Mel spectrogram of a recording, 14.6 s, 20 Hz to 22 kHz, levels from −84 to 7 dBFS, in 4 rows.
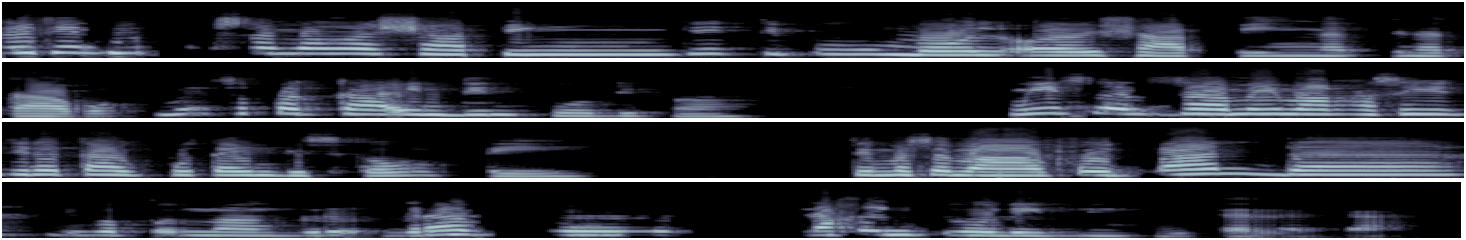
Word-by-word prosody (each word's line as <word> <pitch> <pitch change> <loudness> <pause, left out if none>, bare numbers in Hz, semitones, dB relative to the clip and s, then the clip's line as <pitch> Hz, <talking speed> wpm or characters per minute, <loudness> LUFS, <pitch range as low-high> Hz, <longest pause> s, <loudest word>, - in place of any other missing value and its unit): kahit 415 +1 +1
hindi 410 -1 0
po 405 - -40
sa 390 -1 -2
mga 360 -1 +3
shopping 290 -2 +1
di 340 +1 -5
tipong 315 -1 -4
mall 270 -1 +4
or 240 0 +3
shopping 210 -2 -3
na 205 - -5
tinatawag, 190 -3 -4
may 320 +3 -4
sa 370 +1 -10
pagkain 325 -5 +2
din 280 0 -1
po, 205 -7 -6
'di 190 0 -11
ba? 170 -3 -12 0.7
Minsan 360 +1 +1
sa 330 +1 +5
may 335 - +4
mga 320 -2 +3
kasi 325 +2 0
yung 300 - -10
tinatawag 285 -3 +2
po 265 - -1
tayong 255 -2 +2
discount, 230 +1 -4
eh, 180 0 -8 0.6
'di 270 - -1
ba, - - +5
sa 275 - +4
mga 230 -1 +6
foodpanda, 295 +4 +3 0.4
'di 255 - -18
ba, - - +1
po - - -6
mga 235 -2 -3
gra 235 +3 -3
Grab 275 +6 +2 0.2
food, - - 0 0.3
laking 275 +1 0
tulong 225 -4 0
din 200 -1 -12
po 180 0 -22
talaga. 345 +1 -13
280 Hz, 195 wpm, -21 LUFS, 230-330 Hz, 0.7 s, mga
